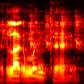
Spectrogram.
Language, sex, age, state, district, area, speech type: Urdu, male, 60+, Bihar, Supaul, rural, spontaneous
